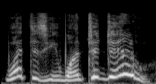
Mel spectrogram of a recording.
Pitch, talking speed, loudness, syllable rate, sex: 265 Hz, 230 wpm, -14 LUFS, 4.2 syllables/s, male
